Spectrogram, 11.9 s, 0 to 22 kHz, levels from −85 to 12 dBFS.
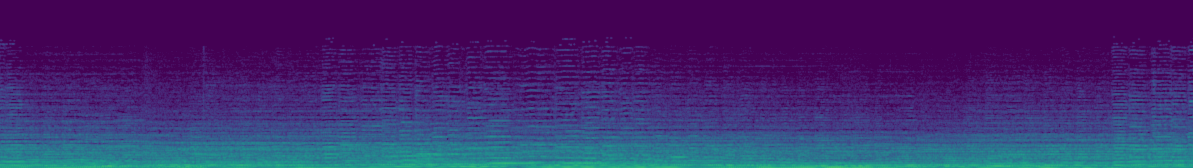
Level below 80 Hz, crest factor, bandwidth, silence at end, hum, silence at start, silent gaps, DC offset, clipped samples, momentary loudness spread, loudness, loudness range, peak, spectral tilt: -40 dBFS; 14 dB; 13.5 kHz; 0 s; none; 0 s; none; under 0.1%; under 0.1%; 4 LU; -25 LUFS; 2 LU; -10 dBFS; -6.5 dB/octave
